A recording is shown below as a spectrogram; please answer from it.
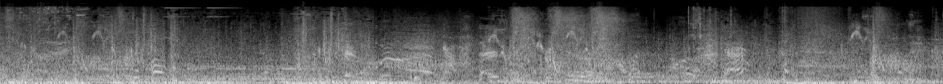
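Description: Fire spell cast in Hogwarts Legacy during a loud magical battle, a dense roar of whooshes, crashes and booms running continuously at close range with game voices mixed in.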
